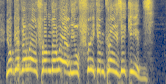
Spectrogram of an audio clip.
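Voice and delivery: shrill, very high, loud angry yelling. Voicing a rat folk man yelling at kids from his roof: rat folk man yelling. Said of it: "yelling at you from atop this home".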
